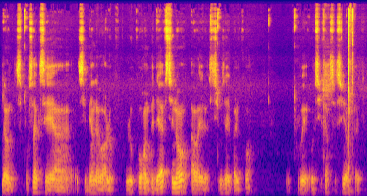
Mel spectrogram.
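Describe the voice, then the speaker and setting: A man teaching a language lesson in a casual way, with many pauses and fillers, explaining patiently and often adding a tag word at the end of his sentences. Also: very deep voice, a little hiss or hum. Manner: hesitant, many fillers and restarts. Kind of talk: casual screen-recorded lesson.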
